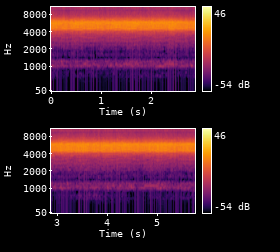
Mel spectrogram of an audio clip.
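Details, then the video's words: One male Ezo cicada, encountered while walking in the mountains, produces a constant intense high-pitched buzzing with no pauses, a faint throbbing pulse woven through the drone. "エゾゼミ(♂)の鳴き声 ～Sound of a Lyristes japonicus ～"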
